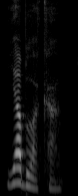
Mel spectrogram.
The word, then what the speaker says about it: яблоко: Mit O am Ende, aber ehe wir A ausgesprochen, das ist der Apfel, Jablaka.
